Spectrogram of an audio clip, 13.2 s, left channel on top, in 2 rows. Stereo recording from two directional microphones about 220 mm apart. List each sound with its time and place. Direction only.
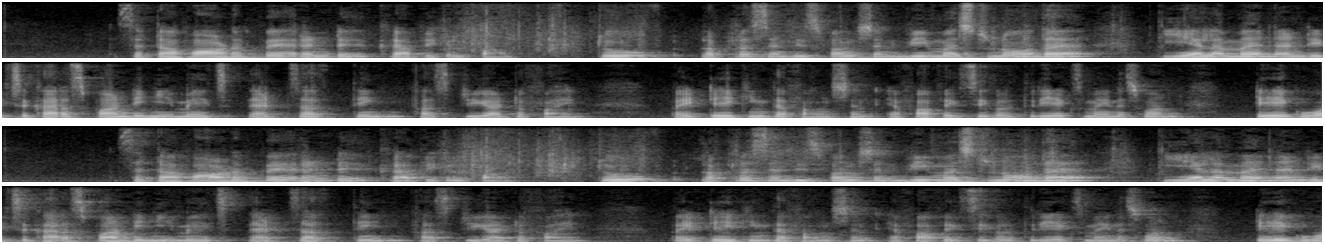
0.6 s speech: 45° left (ahead or behind)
